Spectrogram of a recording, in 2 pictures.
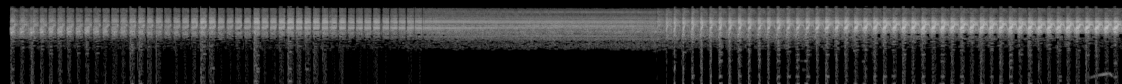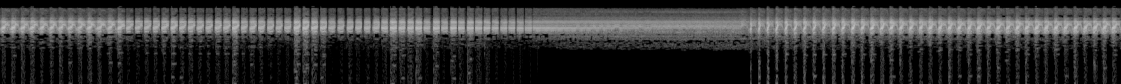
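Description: A cicada drones without pause, a dense, sizzling buzz pitched high and shimmering with a fast rattling pulse. The song grows noticeably louder after a few seconds and holds that intensity to the end.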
